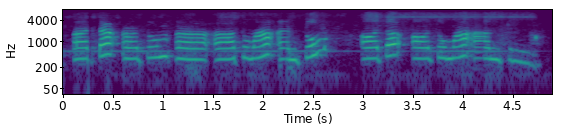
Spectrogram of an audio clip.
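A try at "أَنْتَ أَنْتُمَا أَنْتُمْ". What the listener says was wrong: अंता है, अंता, ठीक है, अंता अंतुमा अंतुम, नून आ रहा है, अंता अंतुमा अंतुम, अंति अंतुमा अंतुम, ठीक है,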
